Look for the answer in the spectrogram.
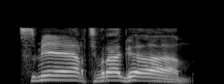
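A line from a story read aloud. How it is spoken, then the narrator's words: Enthusiastic yell. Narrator (Russian): воодушевленно заорал генерал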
